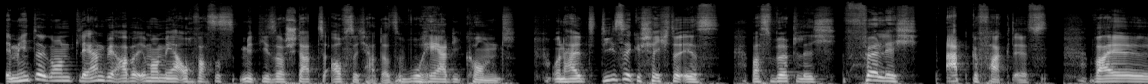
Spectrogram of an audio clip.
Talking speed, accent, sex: 160 wpm, German, male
